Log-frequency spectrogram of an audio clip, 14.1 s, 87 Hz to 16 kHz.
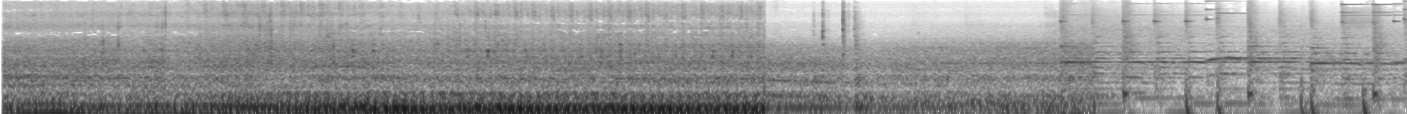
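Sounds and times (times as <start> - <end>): car engine rumbling: 0.0 - 11.2.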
